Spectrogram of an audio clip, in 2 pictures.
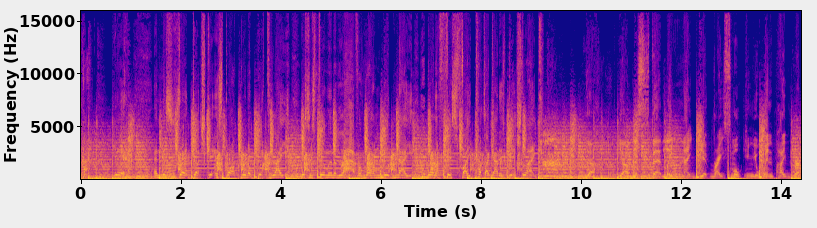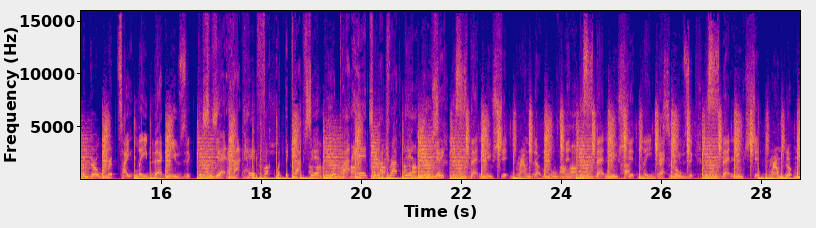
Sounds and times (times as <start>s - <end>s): Music: 0.0s - 28.7s.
